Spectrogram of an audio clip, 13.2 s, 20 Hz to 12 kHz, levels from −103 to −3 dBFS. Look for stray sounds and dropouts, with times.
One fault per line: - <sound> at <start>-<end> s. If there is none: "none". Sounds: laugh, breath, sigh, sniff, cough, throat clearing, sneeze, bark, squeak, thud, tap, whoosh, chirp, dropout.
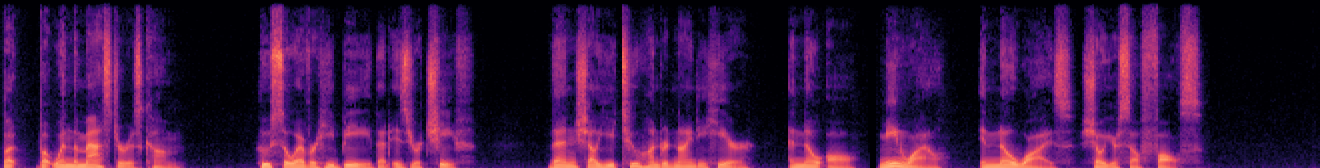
none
